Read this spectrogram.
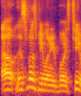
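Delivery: normal talking voice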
